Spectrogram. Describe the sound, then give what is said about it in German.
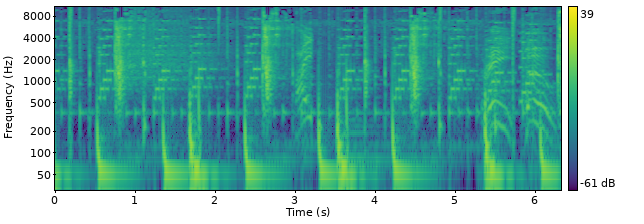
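A short musical jingle introducing a karaoke song segment, with punchy repeated beats and bright layered tones that rise and fall in quick phrases, played loud from start to finish. “Oh, wir haben unseren Trailer, unser Jingle.”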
